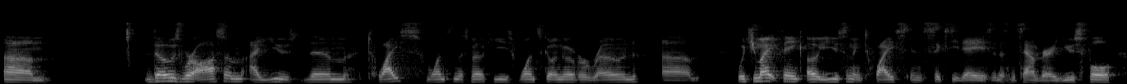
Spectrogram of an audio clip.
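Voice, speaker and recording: A man's voice: medium pitch, moderate pace, dull audio. A young man with a slightly stuffed-up voice, talking casually and rambling through his hiking gear with lots of ums, filmed on a phone. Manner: relaxed, rambling with many ums. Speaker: hiking vlogger. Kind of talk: casual gear talk to camera. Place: in a trail town. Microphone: phone on a trekking-pole clip.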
